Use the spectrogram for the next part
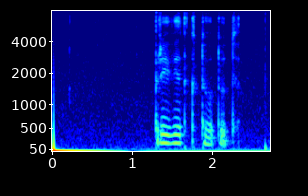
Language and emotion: Russian, neutral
